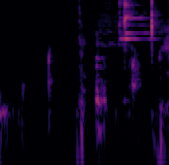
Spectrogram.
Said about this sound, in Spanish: Voy a tomar un traguito de agua porque estoy que me hago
